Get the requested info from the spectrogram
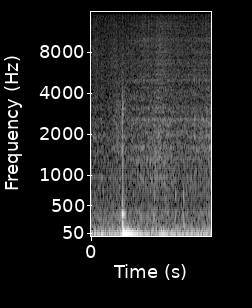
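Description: A single short thump a little over half a second in, from the card panel and paper being handled while hand-stitching with needle and thread; otherwise only faint paper and thread handling.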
